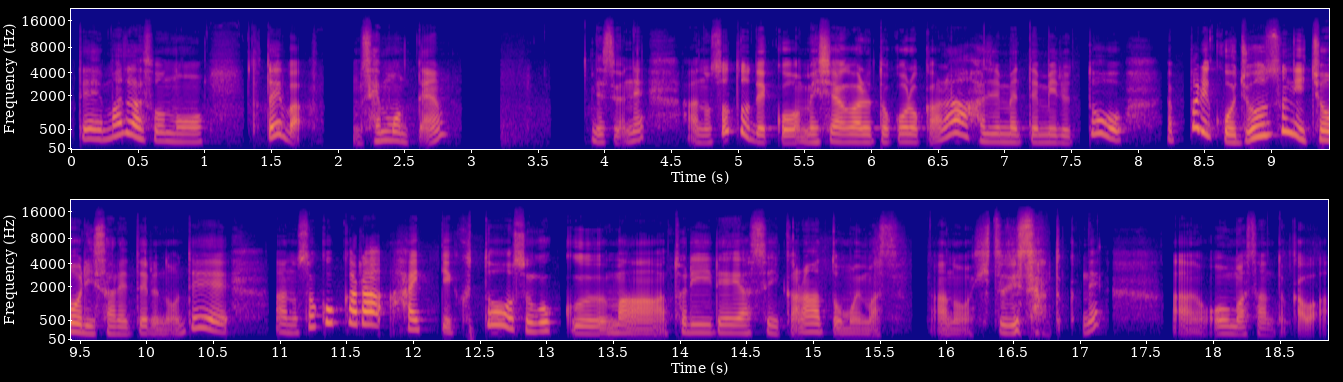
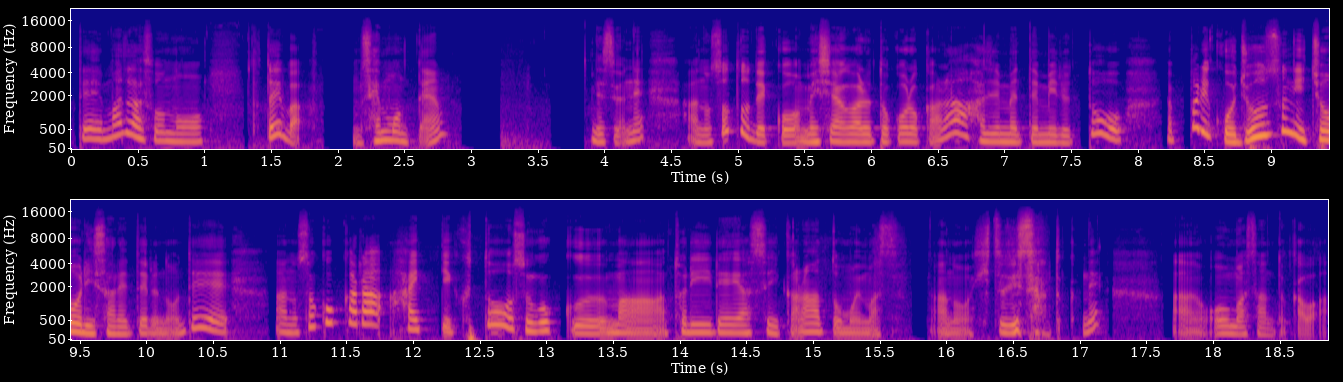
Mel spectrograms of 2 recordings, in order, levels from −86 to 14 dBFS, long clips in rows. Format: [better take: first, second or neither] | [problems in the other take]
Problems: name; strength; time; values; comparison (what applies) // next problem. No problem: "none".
second | thin; very; fading below 650 Hz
